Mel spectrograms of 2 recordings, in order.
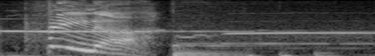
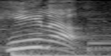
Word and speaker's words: Hina: And this young lady is my traveling companion, the esteemed archaeologist, Fina. She's going to You keep saying it wrong. It's Hina.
